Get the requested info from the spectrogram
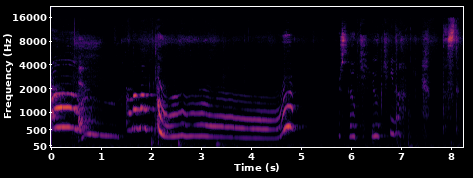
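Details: Husky joining humans in a howling session: a short wavering howl, then a long sustained tone held about three seconds that lifts at its end, followed by scattered yips and quieter sounds.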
